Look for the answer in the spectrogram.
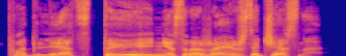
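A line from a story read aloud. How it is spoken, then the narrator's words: Growling. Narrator (Russian): прорычал мой противник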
